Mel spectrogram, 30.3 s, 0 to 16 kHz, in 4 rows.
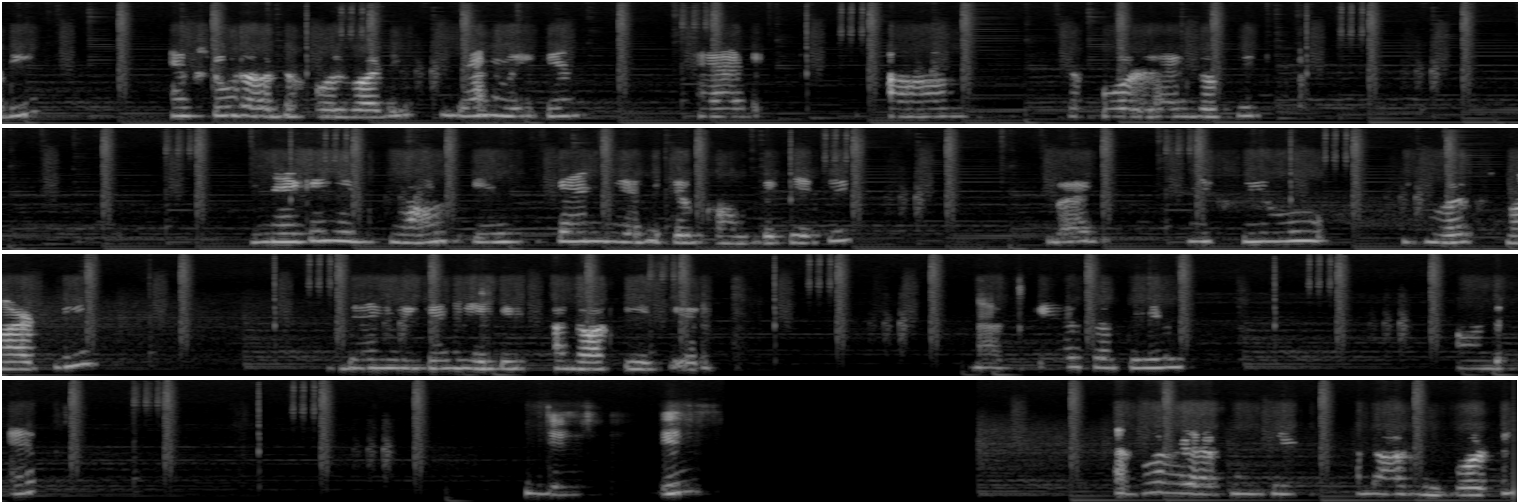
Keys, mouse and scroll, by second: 1.8 e, 3.1 s, 4.8 g, 7.6 s, 8.5 r, 11.5 KP_Subtract, 11.5 KP_8, 13.8 e, 15.2 ctrl+z, 18.1 KP_Add, 18.1 KP_2, 18.1 KP_3, 25.1 g, 29.9 ctrl+KP_6, 29.9 alt+z.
